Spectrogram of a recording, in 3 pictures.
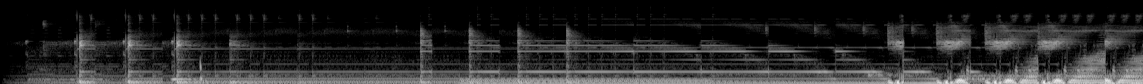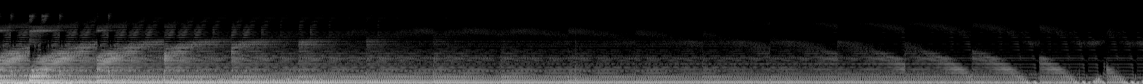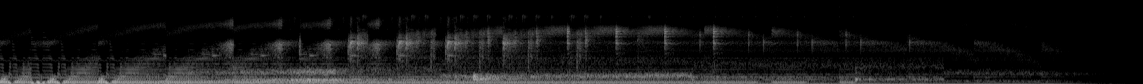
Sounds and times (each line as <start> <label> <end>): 0.3 Tuning a Roland Oetter acoustic guitar 24.6
0.3 glitch 33.4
